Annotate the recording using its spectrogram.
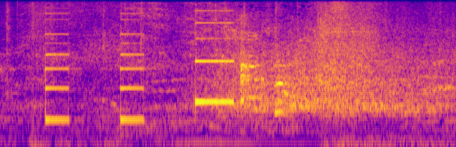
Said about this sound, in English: Coruscant, are you ready to see the greatest rally in the Galactic Core? I said Coruscant, are you ready? Then, pilots, start your engines!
